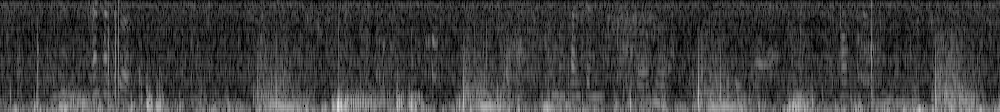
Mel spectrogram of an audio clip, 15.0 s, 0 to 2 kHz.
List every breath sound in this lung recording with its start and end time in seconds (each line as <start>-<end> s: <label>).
0.74-1.93 s: inhalation
0.74-1.93 s: crackles
1.95-3.66 s: exhalation
1.95-3.66 s: crackles
3.71-4.75 s: inhalation
3.71-4.75 s: crackles
4.77-6.81 s: exhalation
4.95-5.84 s: wheeze
5.62-5.92 s: stridor
6.33-6.65 s: stridor
6.80-8.10 s: inhalation
6.80-8.10 s: crackles
8.11-10.36 s: exhalation
9.73-10.10 s: wheeze
10.32-11.69 s: inhalation
10.32-11.69 s: crackles
11.71-14.01 s: exhalation
12.82-13.19 s: stridor
13.98-15.00 s: inhalation
13.98-15.00 s: crackles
